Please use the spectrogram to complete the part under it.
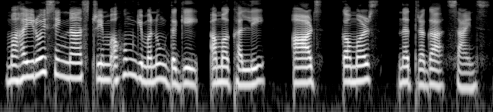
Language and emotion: Manipuri, neutral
